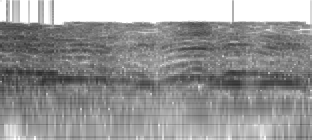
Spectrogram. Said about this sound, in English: Say, my Lord, man, how come these people shouting? Because God's been good to us.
